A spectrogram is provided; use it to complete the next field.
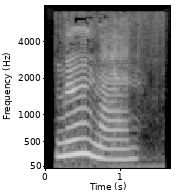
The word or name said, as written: moonman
